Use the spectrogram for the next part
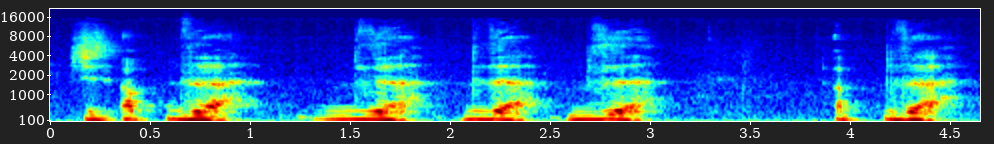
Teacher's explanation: You make the position for the P by closing your lips, but because the next sound is th, you don't release your lips as you would do normally with the P.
